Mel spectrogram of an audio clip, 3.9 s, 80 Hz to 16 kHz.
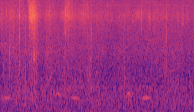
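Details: Common cuckoo heard on 11 June 2023, giving soft low two-note calls three times against a hissing outdoor background, with a common redstart's song also present.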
